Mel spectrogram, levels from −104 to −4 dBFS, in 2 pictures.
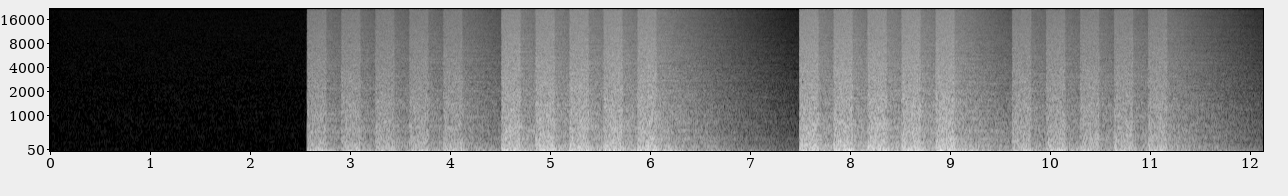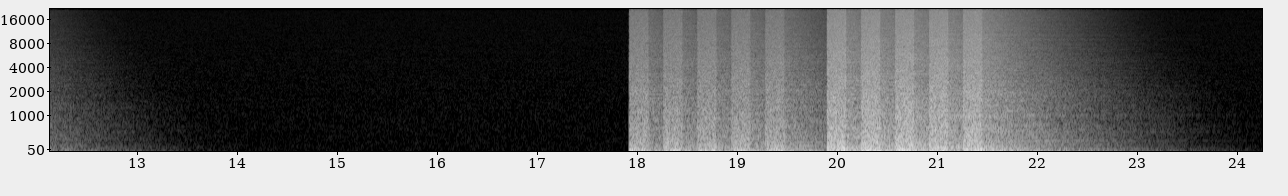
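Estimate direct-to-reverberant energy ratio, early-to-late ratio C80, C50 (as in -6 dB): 4.0 dB, 6.0 dB, 5.0 dB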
